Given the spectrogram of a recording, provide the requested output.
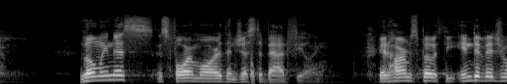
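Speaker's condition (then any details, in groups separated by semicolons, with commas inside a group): No condition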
